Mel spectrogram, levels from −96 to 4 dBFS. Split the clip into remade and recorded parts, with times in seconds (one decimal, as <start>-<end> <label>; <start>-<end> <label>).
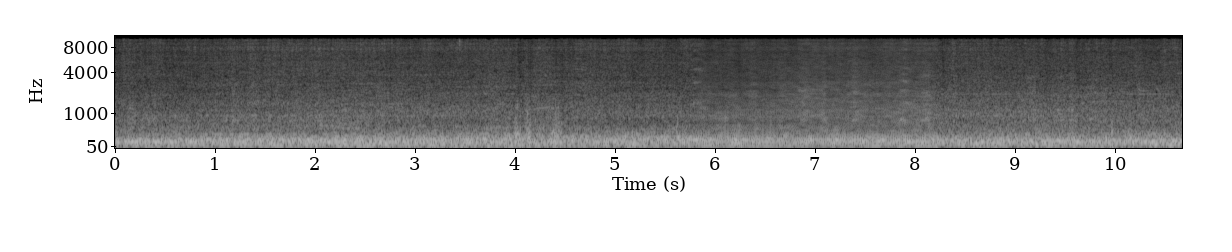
0.0-5.8 recorded; 5.8-8.2 remade; 8.2-10.7 recorded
